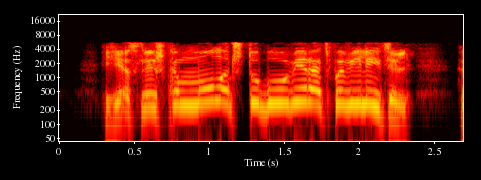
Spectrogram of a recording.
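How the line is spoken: Shouted out. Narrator (Russian): выкрикнул я

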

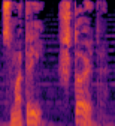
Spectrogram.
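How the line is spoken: Surprised cry. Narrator (Russian): удивленно вскрикнул Арагорн

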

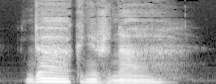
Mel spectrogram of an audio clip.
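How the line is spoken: Sad smiling voice. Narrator (Russian): сказал, наконец, Николай, грустно улыбаясь

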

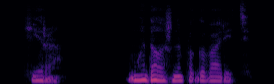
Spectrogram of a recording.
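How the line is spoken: Quiet. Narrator (Russian): тихо начал Ред

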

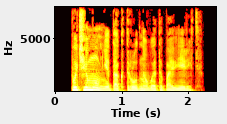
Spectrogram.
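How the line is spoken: Scoffing snort. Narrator (Russian): Томас хмыкнул

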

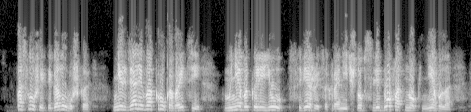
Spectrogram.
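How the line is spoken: Pleading. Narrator (Russian): взмолился Суриков

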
